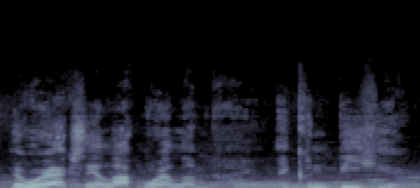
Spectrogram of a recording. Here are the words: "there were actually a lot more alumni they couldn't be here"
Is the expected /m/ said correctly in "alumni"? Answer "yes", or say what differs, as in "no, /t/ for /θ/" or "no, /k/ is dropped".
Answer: yes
